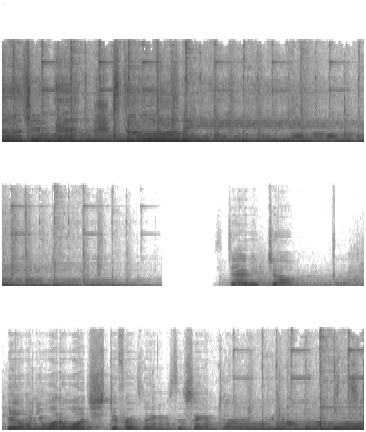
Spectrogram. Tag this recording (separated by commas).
Music, Female speech, Singing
